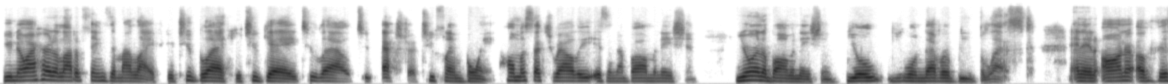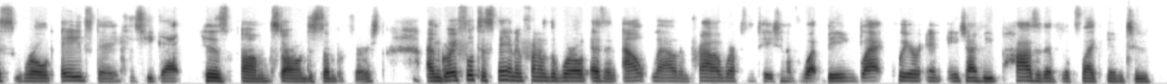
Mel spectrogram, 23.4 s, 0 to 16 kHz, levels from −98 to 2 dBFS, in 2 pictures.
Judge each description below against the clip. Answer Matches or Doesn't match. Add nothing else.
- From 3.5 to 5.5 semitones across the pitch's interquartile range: Doesn't match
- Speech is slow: Doesn't match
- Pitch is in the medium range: Matches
